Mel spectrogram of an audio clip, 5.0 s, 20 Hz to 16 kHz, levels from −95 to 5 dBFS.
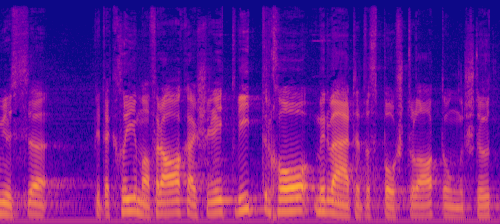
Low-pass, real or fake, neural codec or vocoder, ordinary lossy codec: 14.4 kHz; real; none; none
